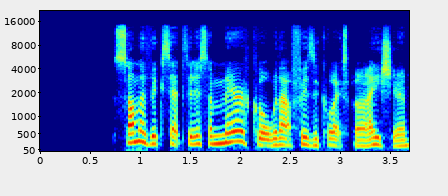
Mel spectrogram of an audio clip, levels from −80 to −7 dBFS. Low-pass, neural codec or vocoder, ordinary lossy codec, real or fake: 14.4 kHz; codec, 44.1 kHz, 2.6 kbps, DAC; none; fake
